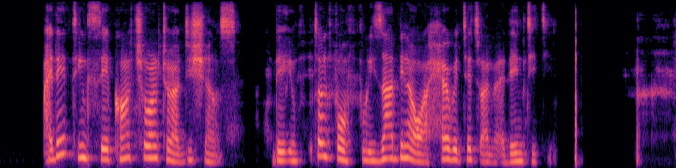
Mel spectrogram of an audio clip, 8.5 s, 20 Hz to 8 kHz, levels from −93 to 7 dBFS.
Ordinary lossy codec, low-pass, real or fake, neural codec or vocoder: none; none; fake; codec, 16 kHz, 2 kbps, FunCodec, trained on LibriTTS, 25 frames a second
